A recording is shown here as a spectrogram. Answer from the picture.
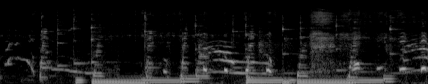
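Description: Background music with a steady bass line, and a kitten meowing over it a few times, once right at the start and again around the middle.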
